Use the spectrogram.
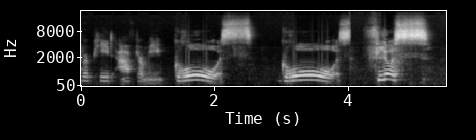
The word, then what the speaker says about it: Fluss: While both are pronounced the same unvoiced S, they affect the vowel before them. A double S shortens the vowel and an SZ lengthens the vowel.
